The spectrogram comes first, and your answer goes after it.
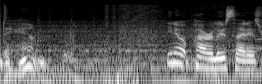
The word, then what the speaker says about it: pyrolusite: him you know what pyrolusite is right yeah now they did i Pyrrha lucite key syllable pyro by the way is the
